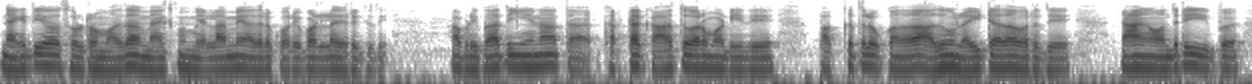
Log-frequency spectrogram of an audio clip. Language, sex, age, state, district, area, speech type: Tamil, male, 18-30, Tamil Nadu, Coimbatore, rural, spontaneous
